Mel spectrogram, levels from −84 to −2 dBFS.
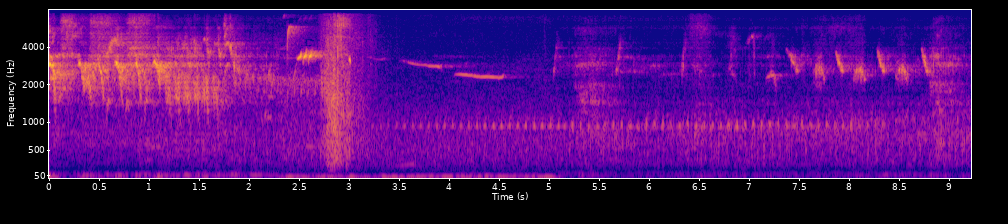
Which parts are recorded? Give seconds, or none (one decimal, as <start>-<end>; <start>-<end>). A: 2.3-5.1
